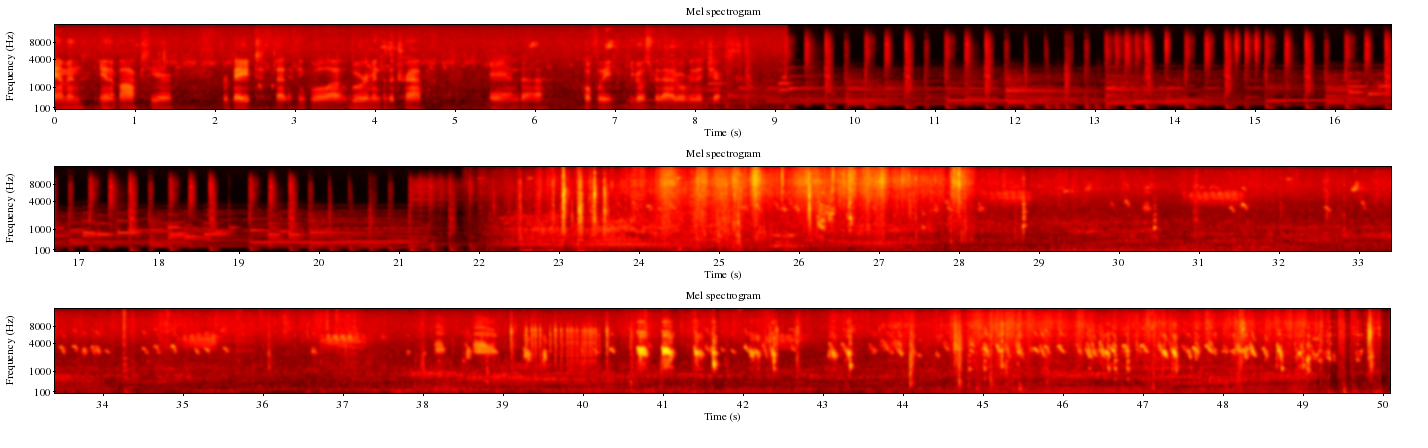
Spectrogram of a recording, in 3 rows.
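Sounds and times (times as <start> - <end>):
chickens clucking: 2.1 - 8.8, 22.2 - 50.0.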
